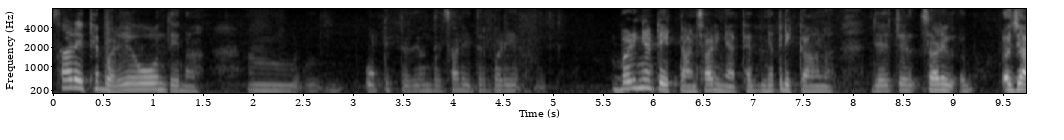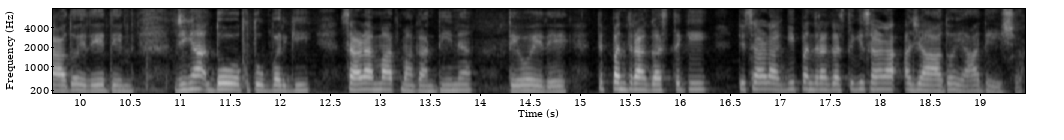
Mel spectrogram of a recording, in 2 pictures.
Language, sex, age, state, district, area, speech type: Dogri, female, 45-60, Jammu and Kashmir, Udhampur, rural, spontaneous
